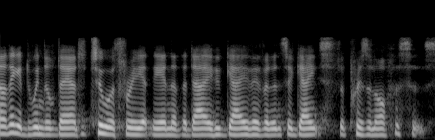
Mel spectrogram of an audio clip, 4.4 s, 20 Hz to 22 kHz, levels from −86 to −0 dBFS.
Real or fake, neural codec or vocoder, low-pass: fake; autoencoder, 48 kHz, 32 numbers a frame, DAC-VAE, trained on Japanese speech; 7.2 kHz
